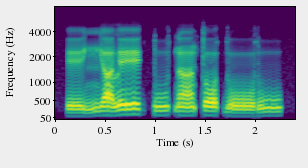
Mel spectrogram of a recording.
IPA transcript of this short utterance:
e˨ ɲ a˧ l eː˦ k͡p u˧ ɗ ã˧ t ɔ˧ ɗ oː˨ ɾ u˧

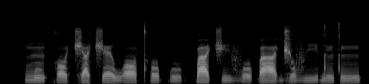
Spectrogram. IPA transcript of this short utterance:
m ũ˨ k ɔ˨ t͡ʃ a˨ t͡ʃ ɛ˨ w ɔ˦˨ tʰ o˦ p uː˨ k͡p a˦ t͡ʃ i˨ v o˨ ɓ aː˦ d͡ʒ o˦ v iː˦ d ĩ˦ t ĩ˦

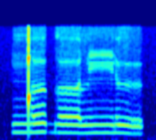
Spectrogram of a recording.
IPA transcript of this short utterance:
ŋ͡ǃ ɤ ɡ ɤː l ĩː ɾ ɯ

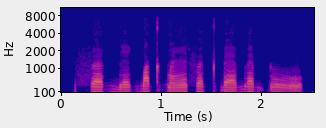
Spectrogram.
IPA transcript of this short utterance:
f œ ɡ͡b e ɡ͡b u tˤ ɡ͡b ẽ f œ t ɓ ɛ b ɛ b ɗ u

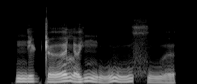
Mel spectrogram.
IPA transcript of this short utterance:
n i˧ ʈ əː˧˥ l ə˧˥ j ŋ u˨˩˦ w u˧˥ x u˨˩ ə̯

